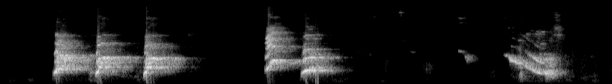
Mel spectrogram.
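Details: Blenheim Cavalier King Charles Spaniel puppies from a litter of five born on New Year's, indoors in their puppy pen: three sharp high yaps in quick succession, a pause, two more yaps, then a longer squealing bark.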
